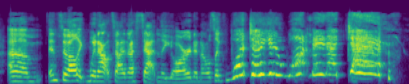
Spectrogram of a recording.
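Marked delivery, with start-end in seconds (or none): 2.8-4.9 very high, desperate, pleading yell. Speaker recalls going outside and sitting in the yard; retelling a desperate yell. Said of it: "maybe if I go outside and I yell it".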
